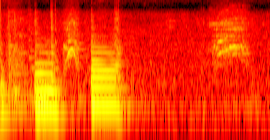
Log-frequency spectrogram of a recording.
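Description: Cutaway acoustic guitar strummed: three quick chord strokes in the first second, then the strings ring out and fade into a pause of about a second.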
